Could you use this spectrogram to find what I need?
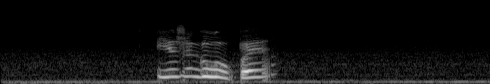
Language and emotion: Russian, sad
